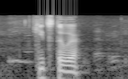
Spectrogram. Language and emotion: Russian, neutral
